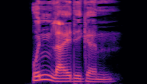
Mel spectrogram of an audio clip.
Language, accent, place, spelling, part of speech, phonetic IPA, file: German, Germany, Berlin, unleidigem, adjective, [ˈʊnˌlaɪ̯dɪɡəm], De-unleidigem.ogg
- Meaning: strong dative masculine/neuter singular of unleidig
